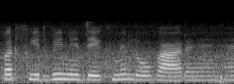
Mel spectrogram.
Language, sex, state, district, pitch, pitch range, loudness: Hindi, female, Chhattisgarh, Raipur, 210 Hz, 195-230 Hz, -17 LUFS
